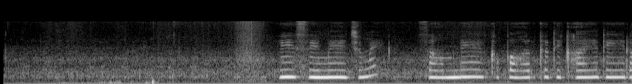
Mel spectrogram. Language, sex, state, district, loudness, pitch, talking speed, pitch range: Hindi, female, Rajasthan, Jaipur, -12 LUFS, 335 Hz, 95 wpm, 330-345 Hz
